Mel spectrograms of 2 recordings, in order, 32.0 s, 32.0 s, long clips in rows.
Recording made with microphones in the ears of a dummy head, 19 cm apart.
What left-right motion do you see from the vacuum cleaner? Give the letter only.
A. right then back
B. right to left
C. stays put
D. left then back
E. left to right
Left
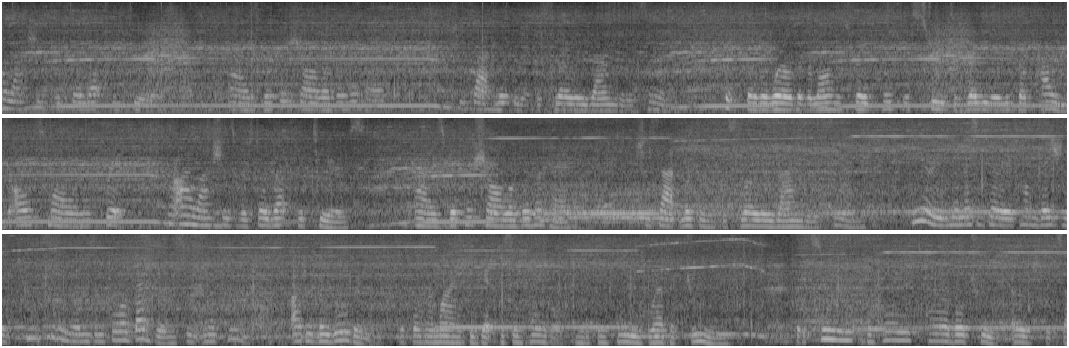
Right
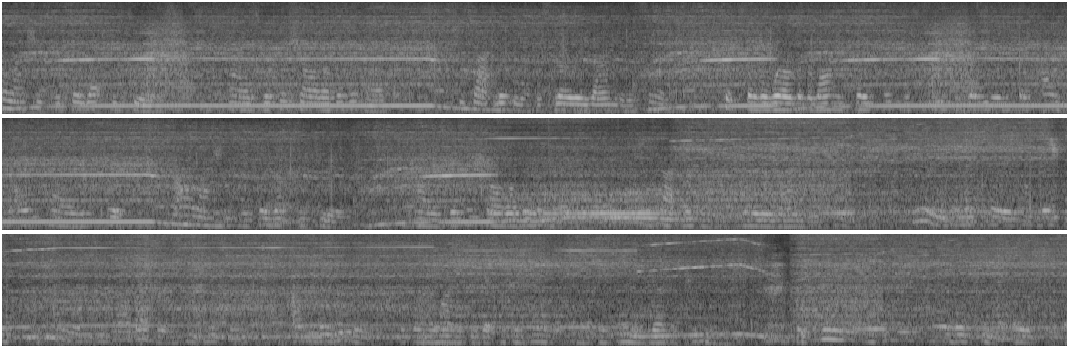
C.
